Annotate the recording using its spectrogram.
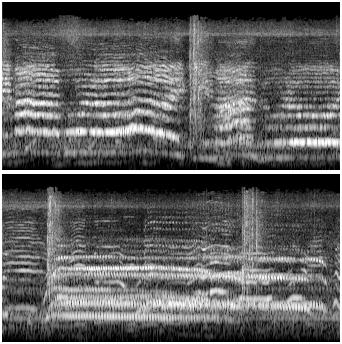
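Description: A group of voices singing a folk dance song without instruments, the melody gliding up and down and then held on one long note from about five seconds in. A sharp hit sounds about every two and a half seconds.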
